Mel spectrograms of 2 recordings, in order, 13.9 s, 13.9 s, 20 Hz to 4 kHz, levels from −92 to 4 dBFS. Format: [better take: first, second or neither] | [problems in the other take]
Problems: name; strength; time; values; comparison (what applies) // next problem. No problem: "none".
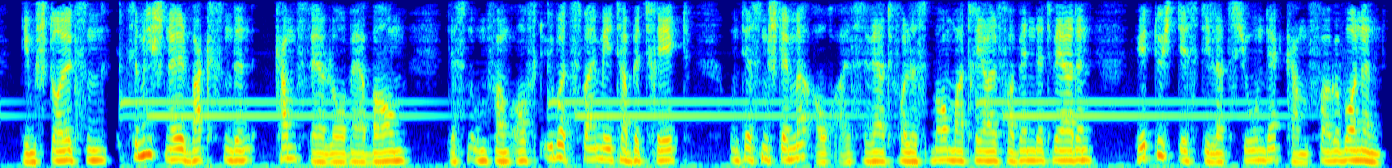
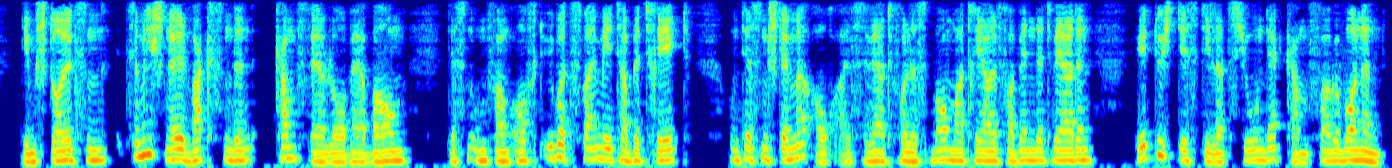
second | background sound (Doorbell); 17 dB below the speech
